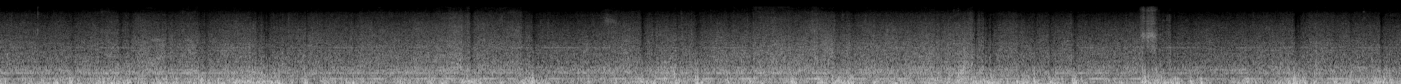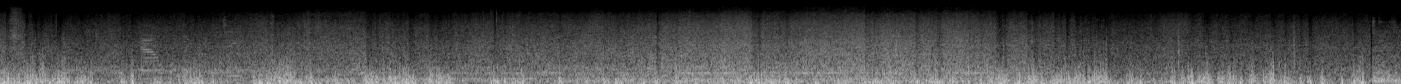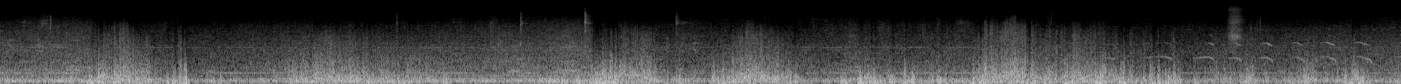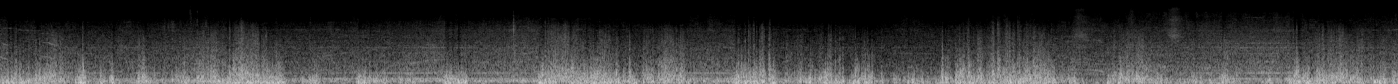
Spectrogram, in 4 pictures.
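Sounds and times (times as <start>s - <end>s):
machinery humming: 0.0s - 56.0s
wind buffeting microphone: 0.0s - 56.0s.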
